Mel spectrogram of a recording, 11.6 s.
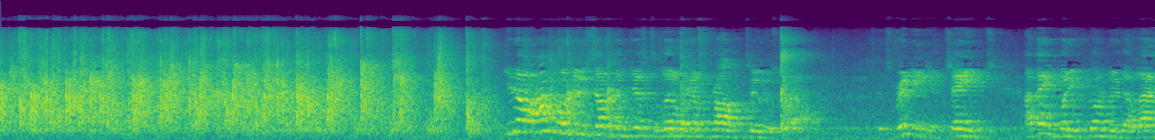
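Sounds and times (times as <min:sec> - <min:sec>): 
audience applause: 0:00.0 - 0:05.0
speech: 0:06.2 - 0:08.2, 0:08.8 - 0:11.5.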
